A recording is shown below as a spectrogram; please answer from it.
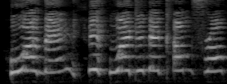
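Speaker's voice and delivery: high-pitched amused bewilderment; baffled wondering. Retold or imitated. Left wondering after friendly strangers move on, comically baffled. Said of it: "I am left wondering".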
